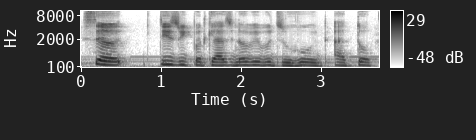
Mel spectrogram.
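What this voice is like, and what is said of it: Sick, sore-throated voice. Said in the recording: “I'm down with a really bad voice... the way I'm talking right now is actually painful... I have cough and sore throat and catarrh... my voice is actually more clearer”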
